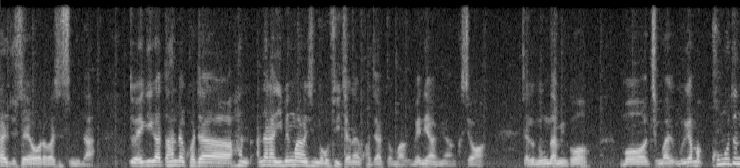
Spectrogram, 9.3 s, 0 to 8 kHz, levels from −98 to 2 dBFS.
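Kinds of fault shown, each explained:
Noise suppressor artifacts: The room noise, about 16 dB under the speech, sinks away in the pauses and swells back up beneath the talking. A suppressor estimates the steady background and pulls each frequency band down frame by frame, here by as much as about 21 dB.
Speech cut by the noise suppressor: Parts of the speech sound swallowed or faint in six stretches: 0.11–0.27 s, 0.69–1.64 s, 2.01–2.47 s, 2.91–3.24 s, 4.12–6.57 s and 7.09–9.16 s. The suppressor mistook parts of the speech for noise and dimmed them along with the background. The first dip is mild, about 9 dB, while later ones reach about 21 dB, and roughly a second of sound is muffled within the 4.12–6.57 s span.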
